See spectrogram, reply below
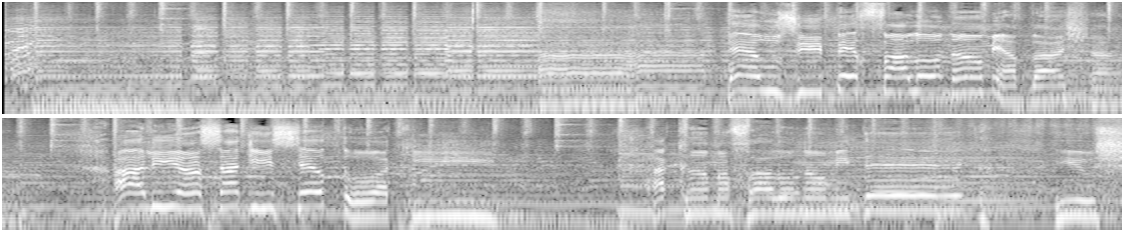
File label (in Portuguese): locutor a voz magnifica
